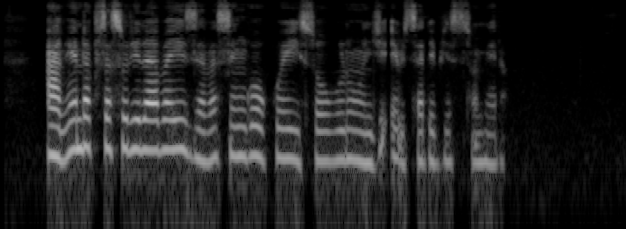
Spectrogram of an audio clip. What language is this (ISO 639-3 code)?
lug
